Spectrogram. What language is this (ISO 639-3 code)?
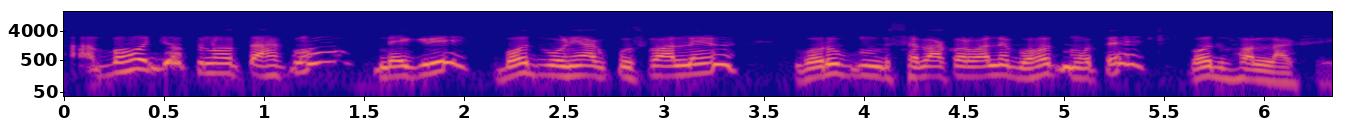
ori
